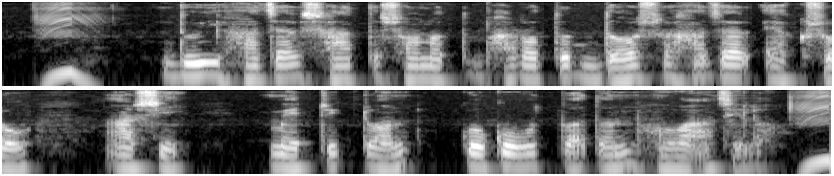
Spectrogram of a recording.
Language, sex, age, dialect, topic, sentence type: Bengali, male, 18-24, Rajbangshi, agriculture, statement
